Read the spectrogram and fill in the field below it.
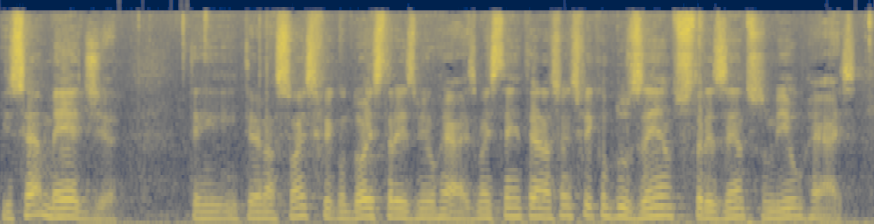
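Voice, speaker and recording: A man talks at a moderate pace and medium pitch with ordinary pitch variation. Audible room echo and noticeable background noise are present. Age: 70s. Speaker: doctor and health cooperative president. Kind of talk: TV interview. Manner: halting.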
